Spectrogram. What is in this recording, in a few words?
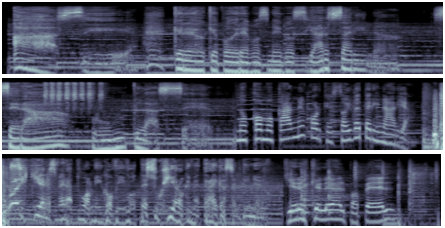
Spanish Animation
